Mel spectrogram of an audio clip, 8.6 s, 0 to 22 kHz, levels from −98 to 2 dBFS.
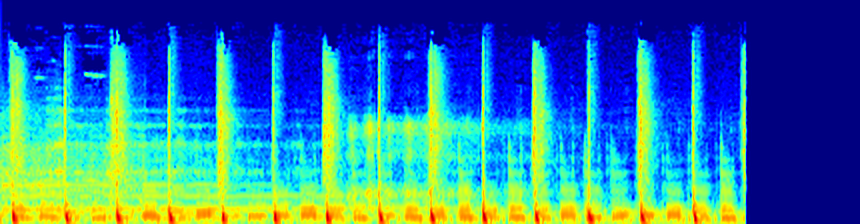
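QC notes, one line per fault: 7.44–8.60 s, cut-off end: the sound stops mid-event at 7.44 s and drops straight into digital silence for the remaining 1.2 s with no decay or tail, because the final buffers were never written or played back, so the recording ends abruptly.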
